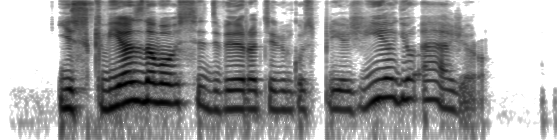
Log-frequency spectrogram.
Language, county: Lithuanian, Vilnius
